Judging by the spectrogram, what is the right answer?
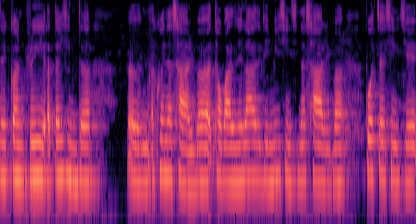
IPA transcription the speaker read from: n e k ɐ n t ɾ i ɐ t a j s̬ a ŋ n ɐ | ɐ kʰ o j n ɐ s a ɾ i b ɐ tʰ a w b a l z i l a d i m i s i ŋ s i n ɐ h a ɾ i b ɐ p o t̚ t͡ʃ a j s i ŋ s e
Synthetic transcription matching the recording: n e k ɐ n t ɾ i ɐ t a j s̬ i ŋ d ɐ | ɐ kʰ o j n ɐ s a ɾ i b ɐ tʰ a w b a l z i l a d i m i s i ŋ s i n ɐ s a ɾ i b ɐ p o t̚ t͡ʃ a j s i ŋ s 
